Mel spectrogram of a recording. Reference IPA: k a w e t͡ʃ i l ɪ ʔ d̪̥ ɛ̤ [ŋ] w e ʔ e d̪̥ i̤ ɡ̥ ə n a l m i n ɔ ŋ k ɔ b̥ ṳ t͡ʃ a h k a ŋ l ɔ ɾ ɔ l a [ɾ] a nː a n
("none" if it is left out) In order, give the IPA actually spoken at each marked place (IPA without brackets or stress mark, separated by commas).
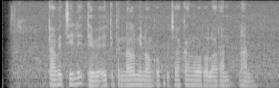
none, ɾ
